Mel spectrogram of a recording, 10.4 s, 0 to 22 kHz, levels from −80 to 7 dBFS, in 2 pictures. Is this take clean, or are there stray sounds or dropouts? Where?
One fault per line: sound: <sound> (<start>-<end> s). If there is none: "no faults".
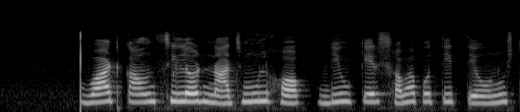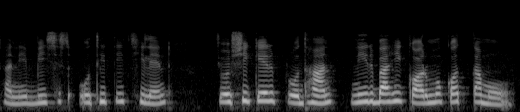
no faults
